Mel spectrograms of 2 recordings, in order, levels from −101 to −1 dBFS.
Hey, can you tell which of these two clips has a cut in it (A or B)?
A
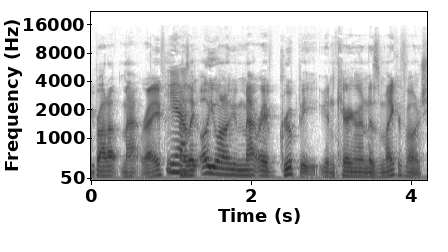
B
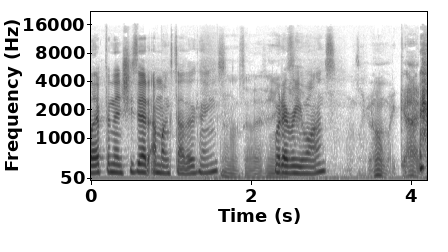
A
